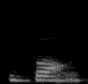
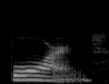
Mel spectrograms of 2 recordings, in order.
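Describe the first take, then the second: First: The R sound is left out. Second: The R sound is clearly pronounced. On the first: The speaker calls it wrong. "that R sound is missing" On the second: The speaker calls it right. "make sure that you get that ern"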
